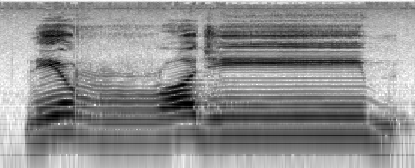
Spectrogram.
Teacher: را پہ بھی ذرا رک کے پڑھیں گے چونکہ یہاں پہ تکرار ہے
